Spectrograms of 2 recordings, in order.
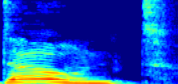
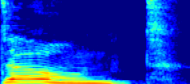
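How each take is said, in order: No difference in how they are said.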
